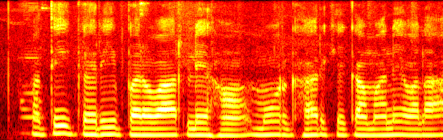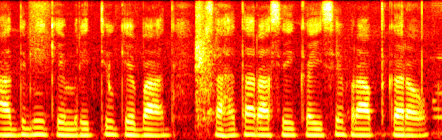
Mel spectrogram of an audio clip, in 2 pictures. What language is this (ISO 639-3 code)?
hne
